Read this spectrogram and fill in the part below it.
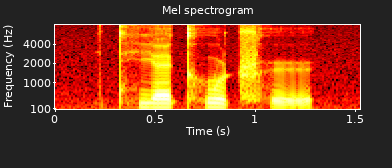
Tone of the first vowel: high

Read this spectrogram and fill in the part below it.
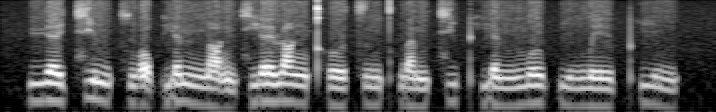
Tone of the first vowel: high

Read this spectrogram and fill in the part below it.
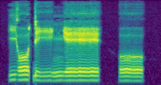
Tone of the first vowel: high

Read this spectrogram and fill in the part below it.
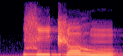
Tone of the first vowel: high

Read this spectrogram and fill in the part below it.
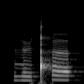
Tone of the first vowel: low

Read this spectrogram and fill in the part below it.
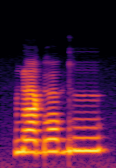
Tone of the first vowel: high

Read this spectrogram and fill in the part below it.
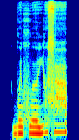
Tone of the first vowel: low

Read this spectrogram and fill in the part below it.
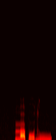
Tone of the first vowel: high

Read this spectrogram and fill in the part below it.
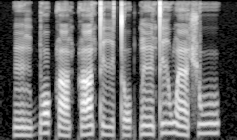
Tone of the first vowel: low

